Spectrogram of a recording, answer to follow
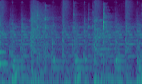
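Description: Background music with a steady beat in short repeated notes.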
